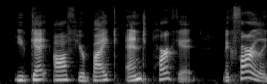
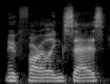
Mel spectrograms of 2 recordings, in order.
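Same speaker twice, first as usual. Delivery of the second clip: ordinary delivery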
